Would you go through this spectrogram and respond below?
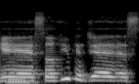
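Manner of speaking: put-on condescending voice. Imitating a character talking down to someone: imitating a condescending voice. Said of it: "Janice got that condescending voice".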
